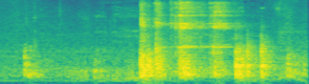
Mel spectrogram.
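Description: Drinking glasses clinking and being set down on a bar counter: one short knock, then about a second in a longer clinking clatter with a high ring.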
